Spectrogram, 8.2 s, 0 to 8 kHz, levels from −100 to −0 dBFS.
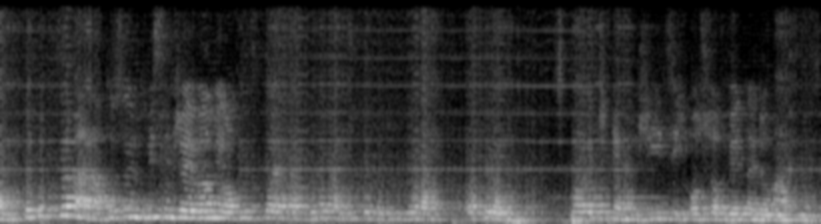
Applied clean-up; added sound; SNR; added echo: neural separator model SepFormer DNS4.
